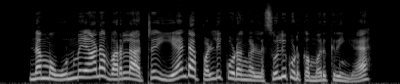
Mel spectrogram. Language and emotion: Tamil, angry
